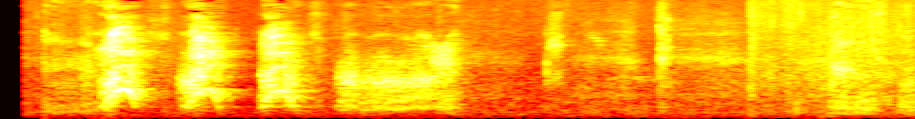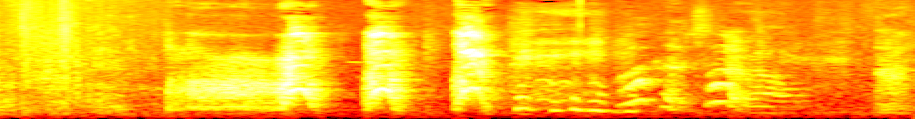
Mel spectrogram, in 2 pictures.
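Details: Pet dog barking at a toilet roll: sharp, harsh barks in quick bursts, a run of several in the first two seconds and another cluster near the end, with human speech mixed in between.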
